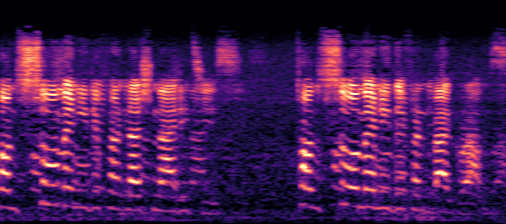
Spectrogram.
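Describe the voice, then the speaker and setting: A woman with a French accent speaks in a raised, projected voice at a high pitch and a fairly quick pace. Her intonation is lively, and there is noticeable background noise. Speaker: activist, protest organizer. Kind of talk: rally speech. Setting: outdoors at a rally.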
